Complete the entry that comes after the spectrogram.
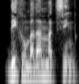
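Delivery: plain reading voice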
